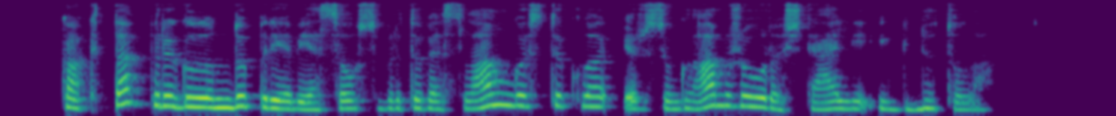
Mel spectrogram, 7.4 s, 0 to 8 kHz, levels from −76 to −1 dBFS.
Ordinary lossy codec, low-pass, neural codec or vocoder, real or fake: Opus, 64 kbps; 7.2 kHz; none; real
